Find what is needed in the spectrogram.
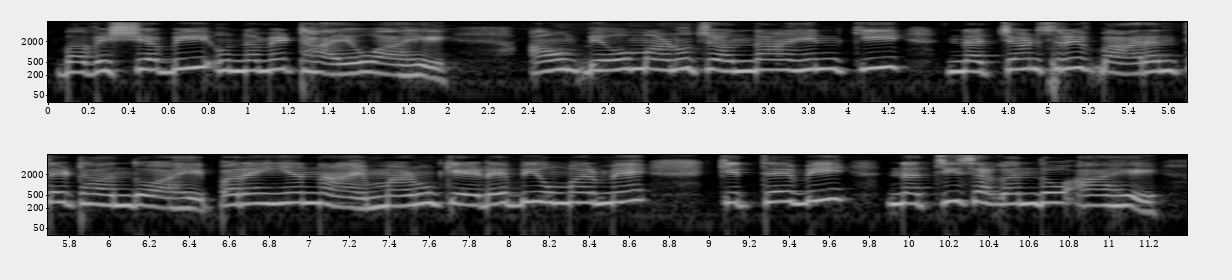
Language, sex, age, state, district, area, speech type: Sindhi, female, 18-30, Maharashtra, Thane, urban, spontaneous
